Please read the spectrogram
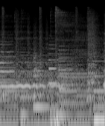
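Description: Jazz band playing an instrumental passage: double bass notes under a held melody line with vibrato, with drum kit cymbals.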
